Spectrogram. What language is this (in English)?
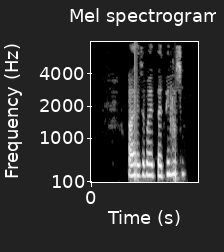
Pashto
